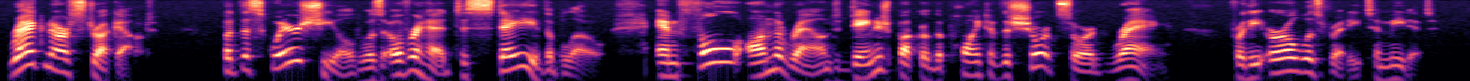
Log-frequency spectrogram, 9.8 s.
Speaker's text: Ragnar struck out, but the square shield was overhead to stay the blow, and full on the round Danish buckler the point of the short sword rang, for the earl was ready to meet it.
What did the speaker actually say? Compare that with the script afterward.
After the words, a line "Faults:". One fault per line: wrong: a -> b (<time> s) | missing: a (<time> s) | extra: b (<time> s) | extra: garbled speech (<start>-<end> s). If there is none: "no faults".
Ragnar struck out, but the square shield was overhead to stay the blow, and full on the round Danish buckler the point of the short sword rang, for the earl was ready to meet it.
Faults:
no faults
